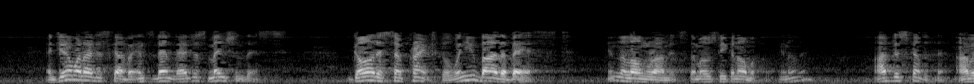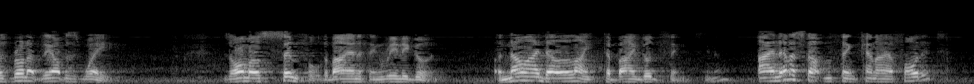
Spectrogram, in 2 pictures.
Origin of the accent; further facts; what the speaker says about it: United Kingdom; And now, I'm British and I can say this, you Americans probably couldn't say it.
